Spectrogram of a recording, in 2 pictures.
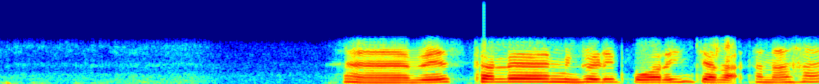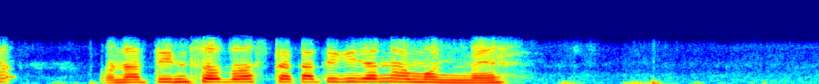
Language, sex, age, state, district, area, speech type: Santali, female, 30-45, West Bengal, Birbhum, rural, conversation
